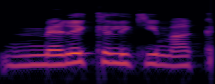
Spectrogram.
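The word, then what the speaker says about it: Mele Kalikimaka: I learned from a video that like Melekalikimaka is how to say Merry Christmas, cause it's like instead of an R, you replace it with an L.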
